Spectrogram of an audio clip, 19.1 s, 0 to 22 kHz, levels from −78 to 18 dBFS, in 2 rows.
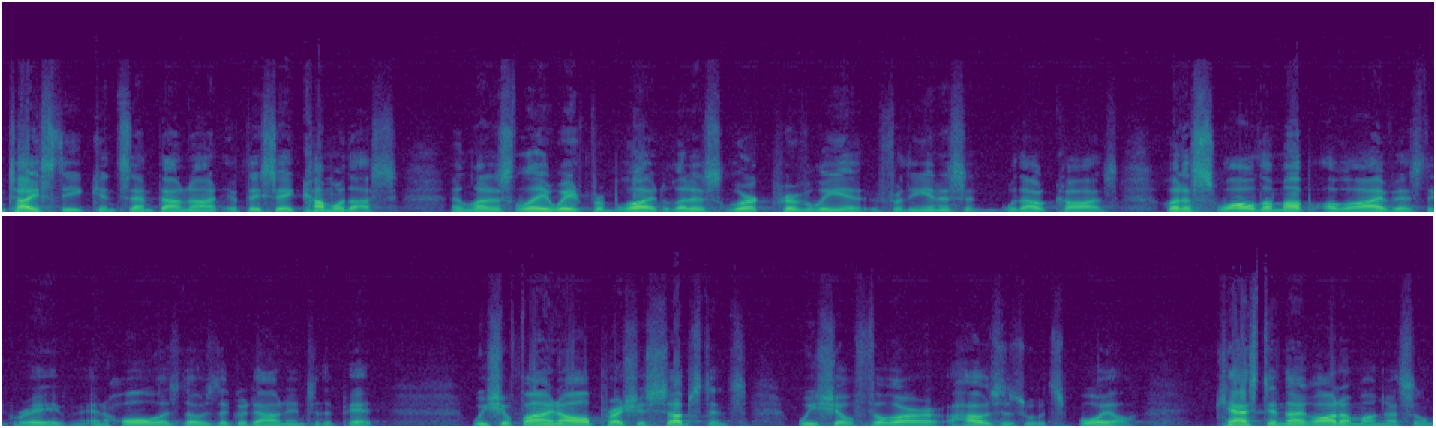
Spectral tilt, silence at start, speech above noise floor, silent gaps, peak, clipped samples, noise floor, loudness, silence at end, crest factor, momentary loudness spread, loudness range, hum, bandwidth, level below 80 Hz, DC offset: -6 dB/octave; 0.05 s; 32 dB; none; 0 dBFS; under 0.1%; -48 dBFS; -17 LUFS; 0 s; 18 dB; 13 LU; 4 LU; none; 15 kHz; -48 dBFS; under 0.1%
